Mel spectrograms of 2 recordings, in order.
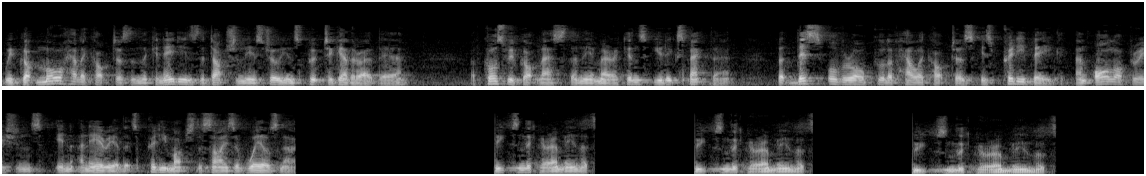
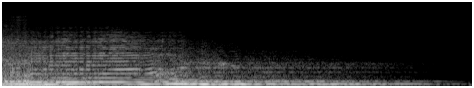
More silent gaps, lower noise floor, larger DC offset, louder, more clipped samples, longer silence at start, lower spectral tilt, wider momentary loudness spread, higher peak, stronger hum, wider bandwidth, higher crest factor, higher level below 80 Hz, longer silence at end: first, 14.37-16.33 s, 17.40-18.32 s, 19.54-20.51 s vs none; about the same, -47 dBFS vs -48 dBFS; neither; first, -19 LUFS vs -22 LUFS; neither; about the same, 0 s vs 0 s; second, -7 dB/octave vs -9.5 dB/octave; second, 8 LU vs 18 LU; first, -2 dBFS vs -6 dBFS; neither; first, 7.4 kHz vs 5.4 kHz; about the same, 18 dB vs 14 dB; second, -40 dBFS vs -34 dBFS; first, 0.9 s vs 0.4 s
